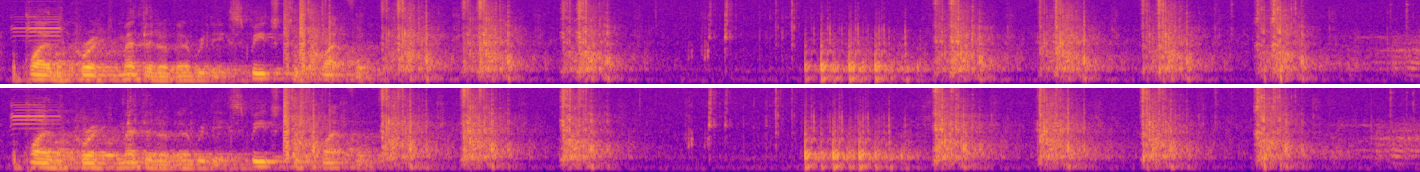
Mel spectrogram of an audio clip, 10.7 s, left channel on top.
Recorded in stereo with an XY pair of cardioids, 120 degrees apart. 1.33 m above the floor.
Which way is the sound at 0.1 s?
30° left.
